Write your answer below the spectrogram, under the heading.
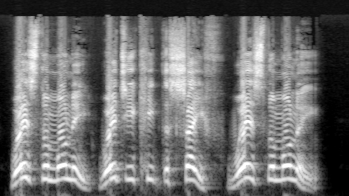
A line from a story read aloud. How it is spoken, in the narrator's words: The men demanded, shouting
